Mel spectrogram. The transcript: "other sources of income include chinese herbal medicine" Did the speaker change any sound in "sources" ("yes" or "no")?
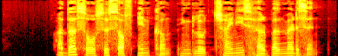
yes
